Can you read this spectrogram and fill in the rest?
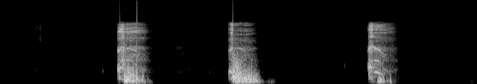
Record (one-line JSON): {"three_cough_length": "4.8 s", "three_cough_amplitude": 32768, "three_cough_signal_mean_std_ratio": 0.32, "survey_phase": "beta (2021-08-13 to 2022-03-07)", "age": "18-44", "gender": "Female", "wearing_mask": "No", "symptom_none": true, "smoker_status": "Never smoked", "respiratory_condition_asthma": true, "respiratory_condition_other": false, "recruitment_source": "Test and Trace", "submission_delay": "-1 day", "covid_test_result": "Negative", "covid_test_method": "LFT"}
